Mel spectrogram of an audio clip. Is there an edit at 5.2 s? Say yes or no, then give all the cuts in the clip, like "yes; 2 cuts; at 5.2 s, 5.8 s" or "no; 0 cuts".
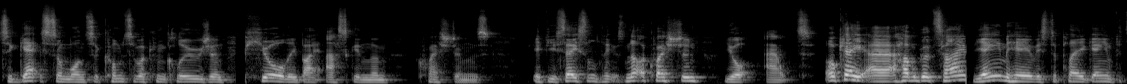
no; 3 cuts; at 2.4 s, 8.2 s, 9.7 s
